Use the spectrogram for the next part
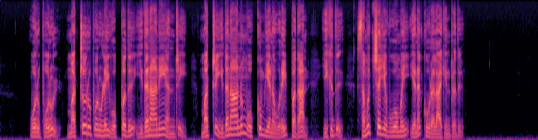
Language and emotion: Tamil, neutral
